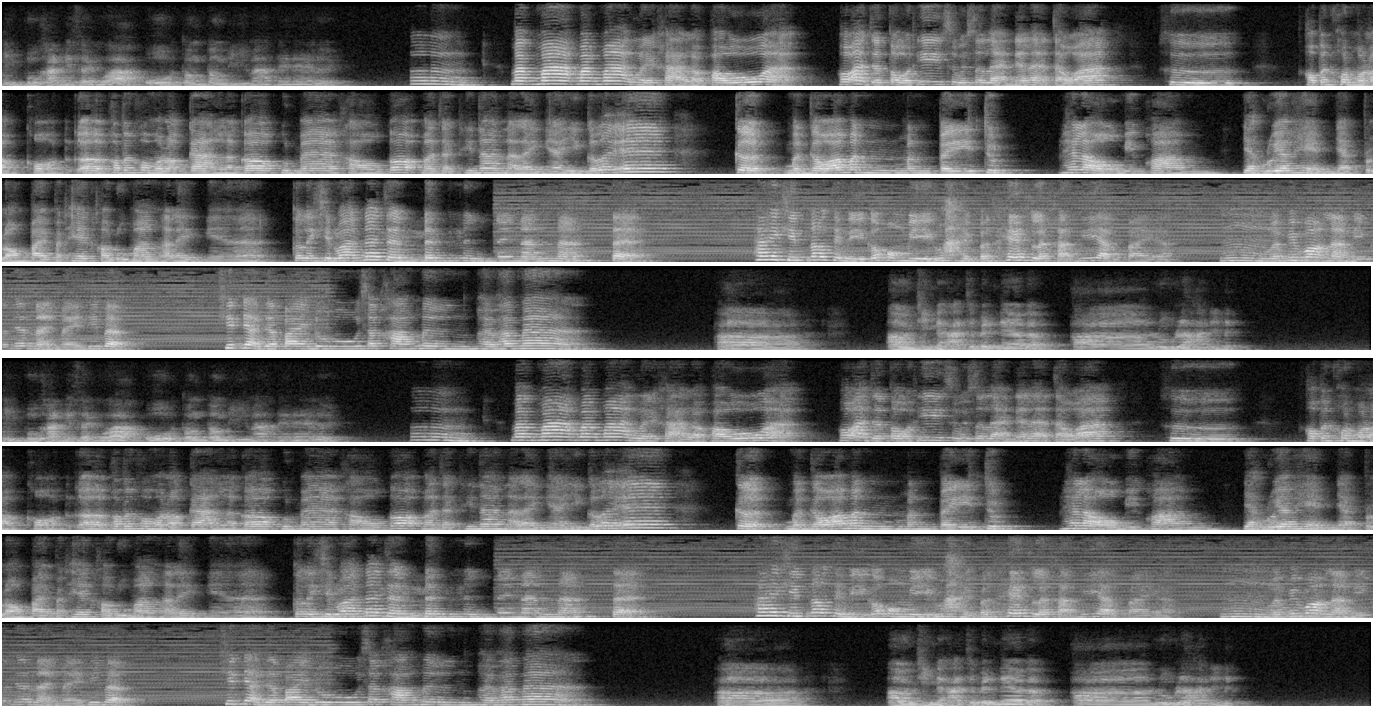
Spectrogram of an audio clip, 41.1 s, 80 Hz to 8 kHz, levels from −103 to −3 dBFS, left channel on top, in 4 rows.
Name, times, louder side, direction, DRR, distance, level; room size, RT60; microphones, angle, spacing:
voice 1, 0.0-2.5 22.9-23.9 30.0-30.8 36.2-36.9 37.5-40.1, right 1 dB, 10° left, -1 dB, 1.3 m, -29 dB
voice 2, 3.1-3.5 3.8-5.9 6.3-8.3 8.8-9.3 9.8-15.3 15.8-17.9 18.2-25.4 26.2-29.4 29.7-31.8 32.5-35.3, left 3 dB, 70° left, 2 dB, 0.6 m, -23 dB
sound 1, 24.3-33.3, left 3 dB, 90° left, 1.0 m, -41 dB
4.4 x 3.2 x 2.8 m, 0.41 s
head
